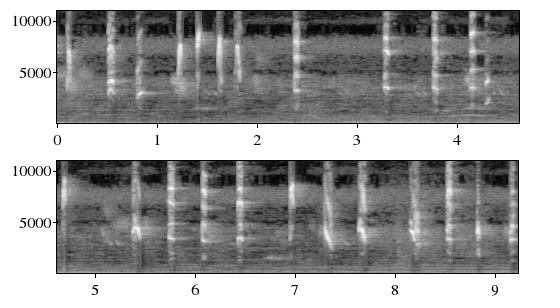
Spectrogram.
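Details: Olive-backed sunbird lure song, a lively run of sharp, very high chirps and short twitters, coming faster toward the end, with low background hum.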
